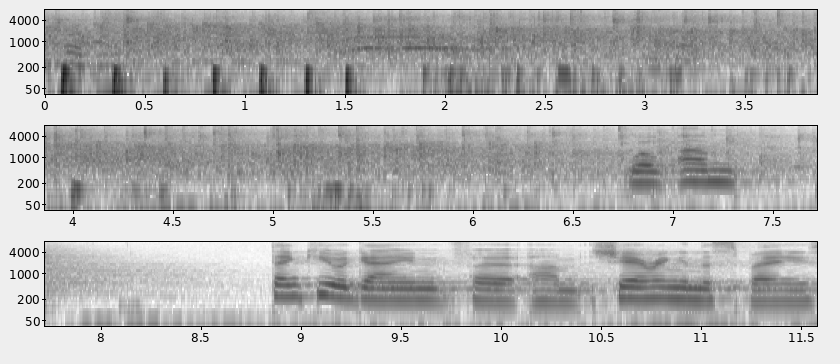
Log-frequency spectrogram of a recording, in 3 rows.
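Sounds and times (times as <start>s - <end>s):
audience applause: 0.0s - 8.1s
speech: 6.8s - 7.5s, 8.8s - 11.5s.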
